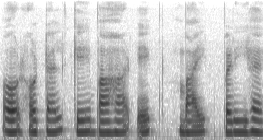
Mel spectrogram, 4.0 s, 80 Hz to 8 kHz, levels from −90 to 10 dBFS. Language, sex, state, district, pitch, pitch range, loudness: Hindi, female, Himachal Pradesh, Shimla, 200 Hz, 190-205 Hz, -19 LUFS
